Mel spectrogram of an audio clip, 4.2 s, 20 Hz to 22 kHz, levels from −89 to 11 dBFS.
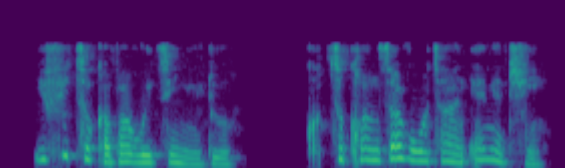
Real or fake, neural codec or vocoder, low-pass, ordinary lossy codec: fake; codec, 16 kHz, 16 kbps, FunCodec, trained on LibriTTS, 50 frames a second; 7.2 kHz; none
